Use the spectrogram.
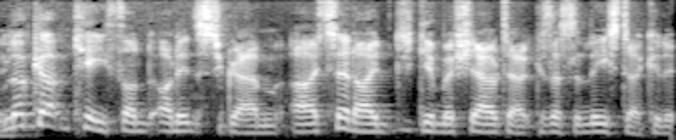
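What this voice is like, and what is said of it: Hoarse, strained voice. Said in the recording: “I've laughed a little bit too much. I'm feeling a little hoarse now ... I've got a bit of a throat on”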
